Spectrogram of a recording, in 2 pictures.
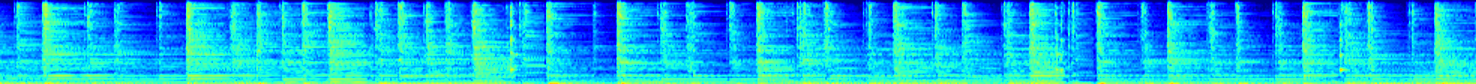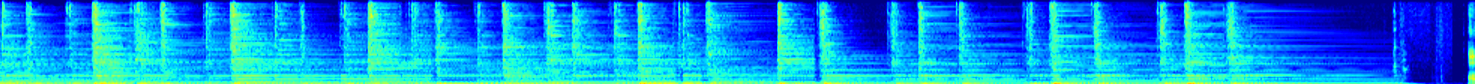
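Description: Acoustic guitar strumming interlude chords, a full, steady, continuous run of ringing chords for over twenty seconds, played alone and close, fading at the end.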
